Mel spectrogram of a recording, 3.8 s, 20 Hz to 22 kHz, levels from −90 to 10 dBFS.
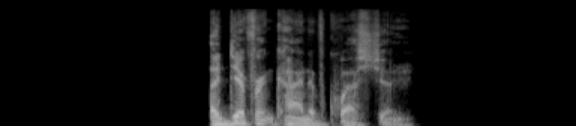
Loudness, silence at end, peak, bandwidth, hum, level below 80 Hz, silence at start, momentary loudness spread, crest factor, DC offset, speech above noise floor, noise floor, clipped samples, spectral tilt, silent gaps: -25 LUFS; 1.1 s; -6 dBFS; 16 kHz; none; -44 dBFS; 1.4 s; 12 LU; 22 dB; under 0.1%; over 66 dB; under -90 dBFS; under 0.1%; -5 dB/octave; none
